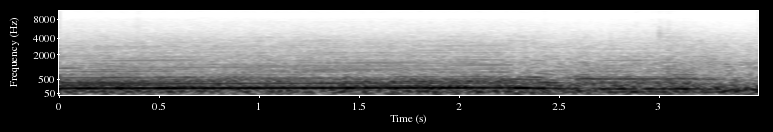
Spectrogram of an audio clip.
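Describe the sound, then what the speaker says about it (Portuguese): A naturally aspirated Honda HR-V SUV launching from standstill, its engine droning loud and steady as revs climb, then dipping briefly near the end with an upshift. "Vamos fazer aqui a nossa largadinha estolada, acelerando e saindo."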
